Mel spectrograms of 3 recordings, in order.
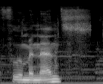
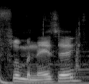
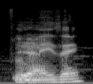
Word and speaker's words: Fluminense: bit of the uh the Fluminance uh versus Alhillo. Am I pronouncing that correctly? Fluminance. Is that correct? I think it's Flumines. Flumines. Oh, yeah. Brazil. Flum. Flumines. You did Italian hands. I pretend like I was pretend like it's Spanish, man.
